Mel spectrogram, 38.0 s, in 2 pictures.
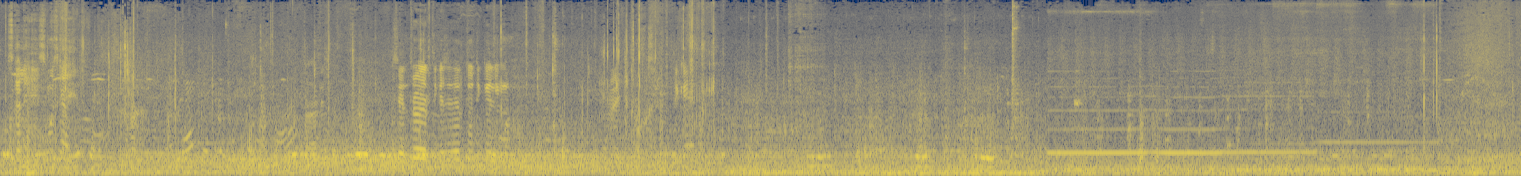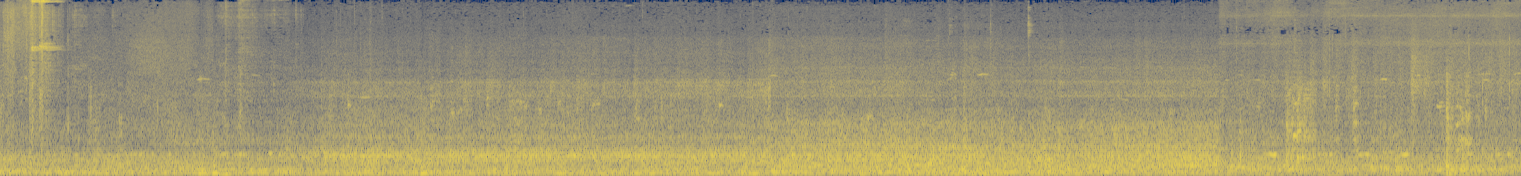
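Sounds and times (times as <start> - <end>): train wheels rumbling on track: 0.0 - 38.0
high whine: 13.1 - 19.9.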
